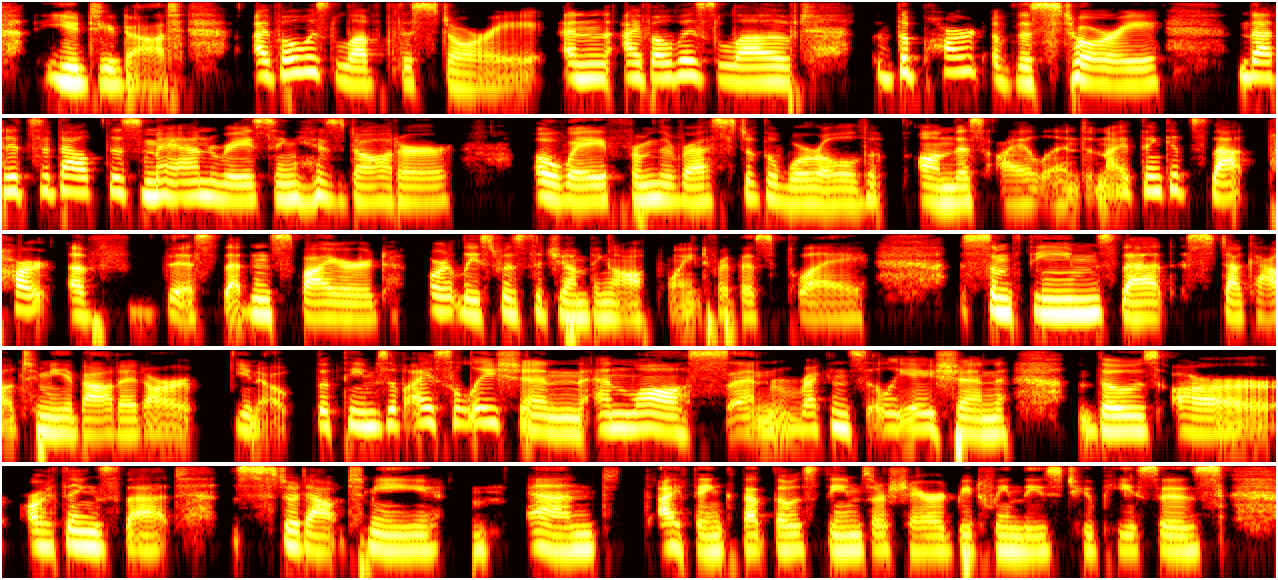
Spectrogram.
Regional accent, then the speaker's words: Portland, Oregon, United States; Yeah, I was born and raised in the Portland metro area, and I'm back here. I love Portland so much.

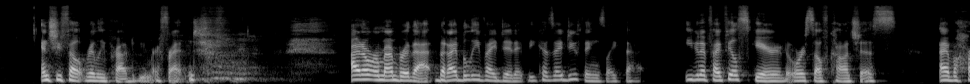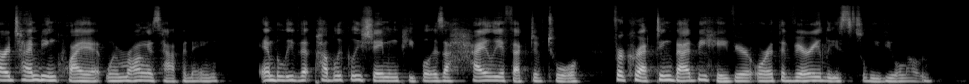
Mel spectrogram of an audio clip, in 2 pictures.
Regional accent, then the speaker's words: San Francisco, California, United States; now in Portland, United States; I grew up in San Francisco, which is a deeply anti-fascist city.

